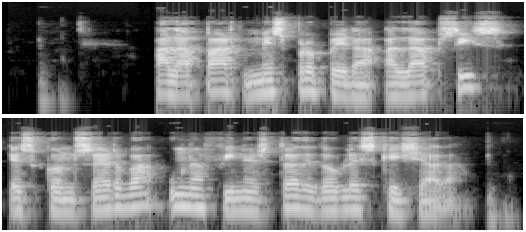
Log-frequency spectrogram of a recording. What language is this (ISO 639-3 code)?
cat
